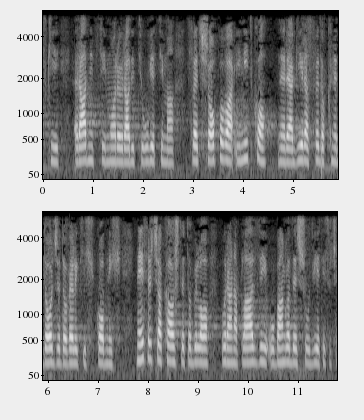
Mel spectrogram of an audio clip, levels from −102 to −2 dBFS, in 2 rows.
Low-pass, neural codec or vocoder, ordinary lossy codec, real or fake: 5.4 kHz; none; AAC, 48 kbps; real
